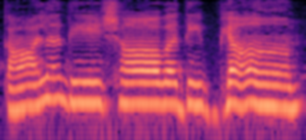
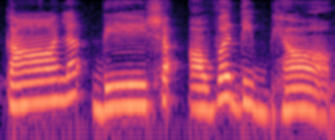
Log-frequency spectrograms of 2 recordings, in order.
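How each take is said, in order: First: The last words are run together as one. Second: The words are said separately, split apart.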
